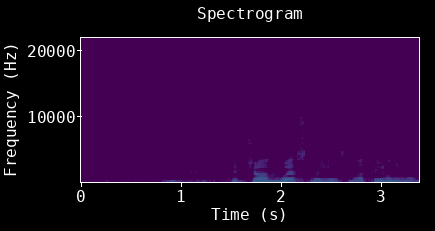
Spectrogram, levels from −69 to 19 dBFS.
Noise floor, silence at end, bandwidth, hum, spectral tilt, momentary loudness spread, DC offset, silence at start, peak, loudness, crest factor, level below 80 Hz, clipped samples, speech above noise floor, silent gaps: -70 dBFS; 0 s; 16.5 kHz; none; -6 dB/octave; 16 LU; under 0.1%; 0 s; -36 dBFS; -52 LUFS; 16 dB; -60 dBFS; under 0.1%; 20 dB; none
